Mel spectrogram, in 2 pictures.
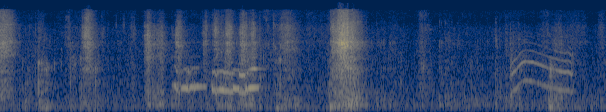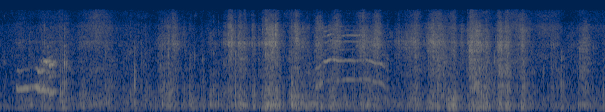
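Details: Kittens calling indoors: several short, thin, high mews with rising and falling harmonics scattered through the clip, some doubled, over light rustling and handling clicks.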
